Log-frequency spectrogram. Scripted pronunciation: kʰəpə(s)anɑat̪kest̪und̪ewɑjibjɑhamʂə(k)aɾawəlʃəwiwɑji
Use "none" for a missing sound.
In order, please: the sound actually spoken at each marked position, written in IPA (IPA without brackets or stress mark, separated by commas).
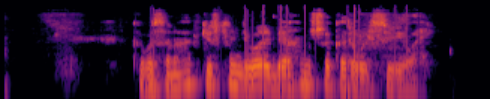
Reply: s, k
